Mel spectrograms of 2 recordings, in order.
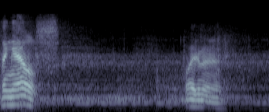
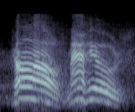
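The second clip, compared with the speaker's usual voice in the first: high, loud call across the grounds; calling a name into the storm; 8 semitones higher, 4 dB louder than usual. Acted. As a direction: shout for the servant. Calling for the servants outside.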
